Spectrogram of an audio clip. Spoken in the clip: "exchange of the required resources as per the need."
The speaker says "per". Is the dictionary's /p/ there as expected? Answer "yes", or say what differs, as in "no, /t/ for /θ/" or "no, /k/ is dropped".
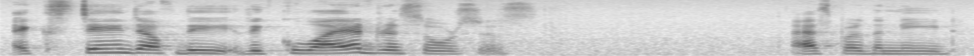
no, /f/ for /p/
